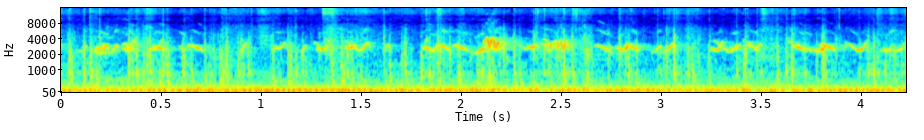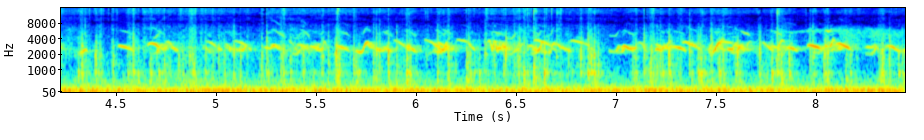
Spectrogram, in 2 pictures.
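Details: Colour chickens, chicks, chirping nonstop: a dense stream of short, high, up-and-down peeps from several birds overlapping throughout, over a steady low hum and scattered clicks and rustling.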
